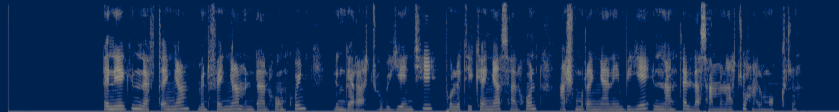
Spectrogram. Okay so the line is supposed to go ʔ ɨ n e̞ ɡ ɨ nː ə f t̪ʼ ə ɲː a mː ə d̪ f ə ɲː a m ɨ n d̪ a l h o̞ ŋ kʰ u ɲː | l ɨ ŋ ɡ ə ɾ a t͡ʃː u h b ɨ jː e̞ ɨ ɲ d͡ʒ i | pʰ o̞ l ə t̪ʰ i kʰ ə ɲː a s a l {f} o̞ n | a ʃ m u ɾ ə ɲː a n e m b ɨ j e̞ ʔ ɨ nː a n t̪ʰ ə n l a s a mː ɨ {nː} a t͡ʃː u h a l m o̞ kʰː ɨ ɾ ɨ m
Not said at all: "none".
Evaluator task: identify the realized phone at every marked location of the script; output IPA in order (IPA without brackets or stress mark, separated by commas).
h, n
